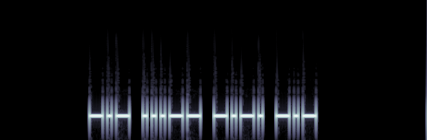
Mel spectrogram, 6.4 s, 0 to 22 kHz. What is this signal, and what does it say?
Morse code, heard as a keyed tone, about 18 wpm, 700 Hz. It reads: K3CK
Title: Speed Racing - USA 1x2 Call Signs 15wpm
